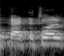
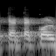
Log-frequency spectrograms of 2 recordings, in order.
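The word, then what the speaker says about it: catechol: अब अगर बेंजीन पे 2 OH है तो ऑर्थो पोजीशन पे जब है तो उसको कैटेचोल कहते हैं, या कैटेकोल बोल सकते हो, ठीक है।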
